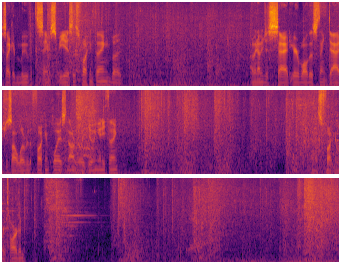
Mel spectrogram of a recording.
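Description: Heavy armoured footsteps thud on stone.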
